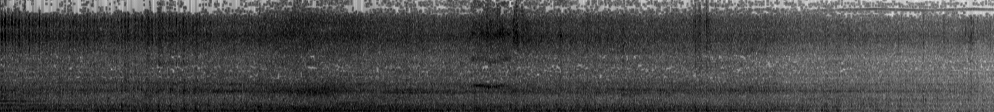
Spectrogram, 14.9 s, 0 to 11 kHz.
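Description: Passenger train hauled by a CC201 diesel-electric locomotive running past, the rumble of its carriages on the rails steady at first, then fading over the last few seconds as it moves away.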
